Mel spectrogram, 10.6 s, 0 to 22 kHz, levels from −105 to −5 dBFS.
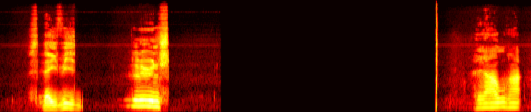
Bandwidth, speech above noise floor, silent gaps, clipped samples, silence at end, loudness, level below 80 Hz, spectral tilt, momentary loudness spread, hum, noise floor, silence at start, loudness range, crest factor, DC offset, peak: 19 kHz; 59 dB; 4.41-8.71 s; under 0.1%; 0.25 s; -20 LUFS; -70 dBFS; -4 dB/octave; 18 LU; none; -79 dBFS; 0.6 s; 17 LU; 24 dB; under 0.1%; 0 dBFS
